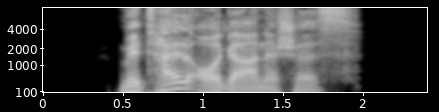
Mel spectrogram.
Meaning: strong/mixed nominative/accusative neuter singular of metallorganisch
- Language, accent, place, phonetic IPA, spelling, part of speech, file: German, Germany, Berlin, [meˈtalʔɔʁˌɡaːnɪʃəs], metallorganisches, adjective, De-metallorganisches.ogg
